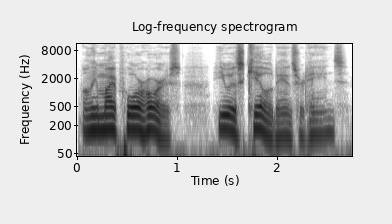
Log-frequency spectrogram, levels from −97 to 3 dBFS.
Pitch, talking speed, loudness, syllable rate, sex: 135 Hz, 195 wpm, -15 LUFS, 6.4 syllables/s, male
